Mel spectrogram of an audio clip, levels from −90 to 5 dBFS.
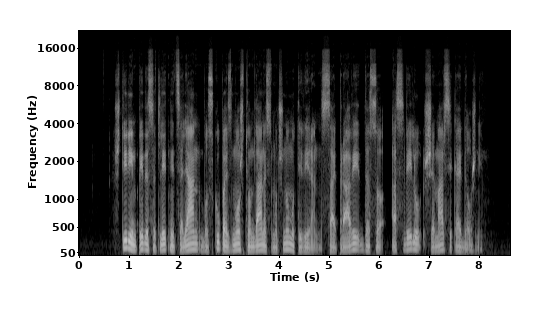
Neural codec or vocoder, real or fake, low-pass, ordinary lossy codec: none; real; 19.8 kHz; Opus, 24 kbps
